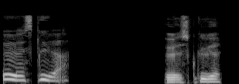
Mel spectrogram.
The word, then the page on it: özgür: German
